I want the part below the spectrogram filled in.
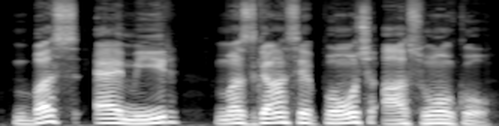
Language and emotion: Urdu, neutral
